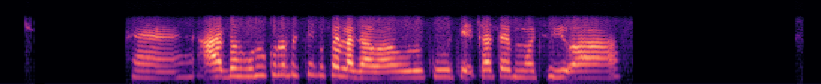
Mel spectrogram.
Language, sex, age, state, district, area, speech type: Santali, female, 30-45, West Bengal, Birbhum, rural, conversation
